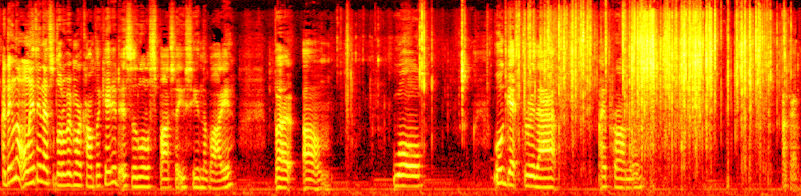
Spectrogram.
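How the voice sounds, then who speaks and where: A woman's voice: fairly low pitch, moderate pace, long pauses, slight background noise. A woman casually talking through a craft tutorial step by step, rambling and correcting herself, chewing gum as she talks. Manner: chatty, rambling, self-correcting asides.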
